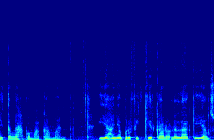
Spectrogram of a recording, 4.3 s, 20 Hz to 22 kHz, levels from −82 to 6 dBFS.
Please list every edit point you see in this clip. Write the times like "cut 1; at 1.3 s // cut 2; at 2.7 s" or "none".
cut 1; at 1.9 s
